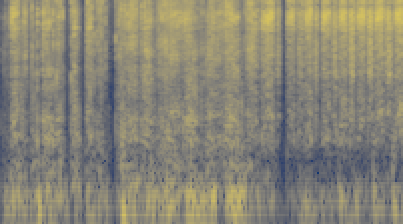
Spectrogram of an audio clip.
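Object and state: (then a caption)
Rhinestone-covered cork board being scratched. Long nails scratch quickly across a flat, solid framed cork tingle board covered with a pink rhinestone mesh sheet and pearl and gem stickers. The result is a dense, continuous scraping texture with bright, hissy grit over a low rumble, broken only by a few brief pauses.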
